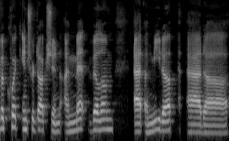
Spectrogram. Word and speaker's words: Willem: excellent um will uh I'm sorry I said William villum um who is from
